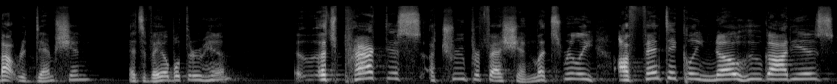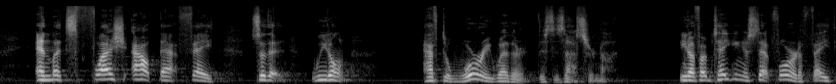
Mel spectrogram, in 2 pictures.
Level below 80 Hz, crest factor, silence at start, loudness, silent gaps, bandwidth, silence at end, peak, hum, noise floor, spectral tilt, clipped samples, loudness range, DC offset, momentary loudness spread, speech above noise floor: -70 dBFS; 24 dB; 0 s; -24 LUFS; none; 16.5 kHz; 0.05 s; 0 dBFS; none; -65 dBFS; -3.5 dB/octave; under 0.1%; 5 LU; under 0.1%; 13 LU; 40 dB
